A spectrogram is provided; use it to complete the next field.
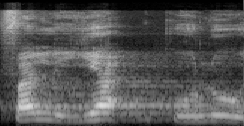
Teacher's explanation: یہاں پر حمزہ ساکنہ ہے، جھٹکا لگے گا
